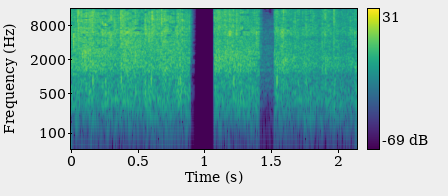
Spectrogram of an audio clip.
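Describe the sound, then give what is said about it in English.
A dense burst of crowd applause played as a sound effect, many hands clapping at once in a steady, loud wash, broken by two brief dropouts into silence before the clapping resumes. “Come on, where's the claps? We're not going until we clap for BTP.”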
